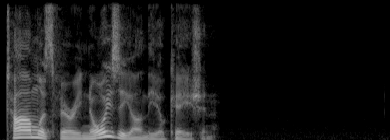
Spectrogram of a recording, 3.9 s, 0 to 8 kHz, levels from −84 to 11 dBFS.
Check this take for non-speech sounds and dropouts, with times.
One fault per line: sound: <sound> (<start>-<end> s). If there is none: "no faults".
no faults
